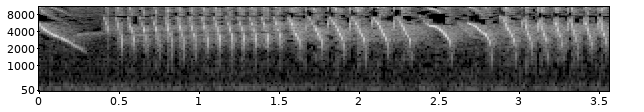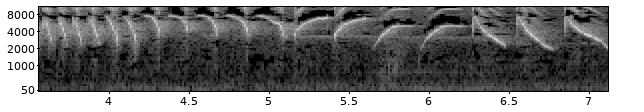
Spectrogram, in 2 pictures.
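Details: Song of a canary for stimulating juvenile birds to sing: after a falling whistle, a long dense rattling trill of downward-sweeping notes runs for several seconds, ending in slower looping whistles.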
